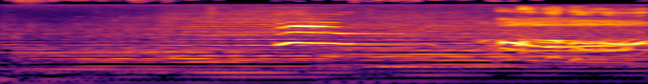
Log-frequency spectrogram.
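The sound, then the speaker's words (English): A cat, Bubble Kitty, meows twice, a short rising call followed by a longer, wavering one, fairly loud over a steady tonal hum in the background. “I think Bubble Kitty wants to thank your puppy.”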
